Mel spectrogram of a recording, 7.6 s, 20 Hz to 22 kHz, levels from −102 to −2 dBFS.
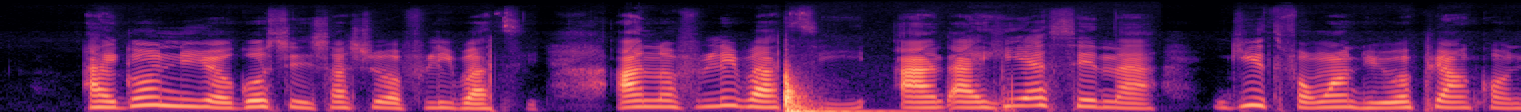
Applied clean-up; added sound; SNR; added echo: none; Knock / Wood / Percussion; 0 dB; none.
